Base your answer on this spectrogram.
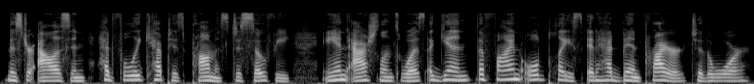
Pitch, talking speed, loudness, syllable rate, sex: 180 Hz, 190 wpm, -20 LUFS, 5.0 syllables/s, female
